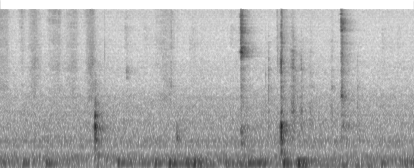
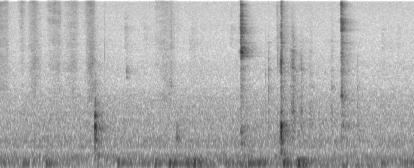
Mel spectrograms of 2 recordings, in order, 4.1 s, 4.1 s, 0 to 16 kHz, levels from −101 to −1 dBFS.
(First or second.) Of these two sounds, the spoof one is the first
